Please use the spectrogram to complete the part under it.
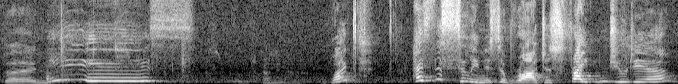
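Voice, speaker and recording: An actress playing a gushing, theatrical older woman producer with a shrill, affected way of talking. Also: sing-song, moderate pace, background noise. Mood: fussy. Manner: shrill, affected and over-the-top. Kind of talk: stage play acting.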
